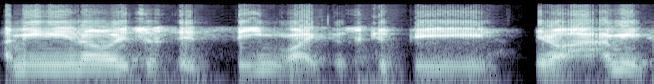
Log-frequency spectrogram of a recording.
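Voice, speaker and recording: A low-voiced man with a very sharp, forward tone gives an informal account of what he has heard. He talks haltingly, restarting and repeating phrases as he goes. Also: low-quality recording. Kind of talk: informal spoken account of scanner reports.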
